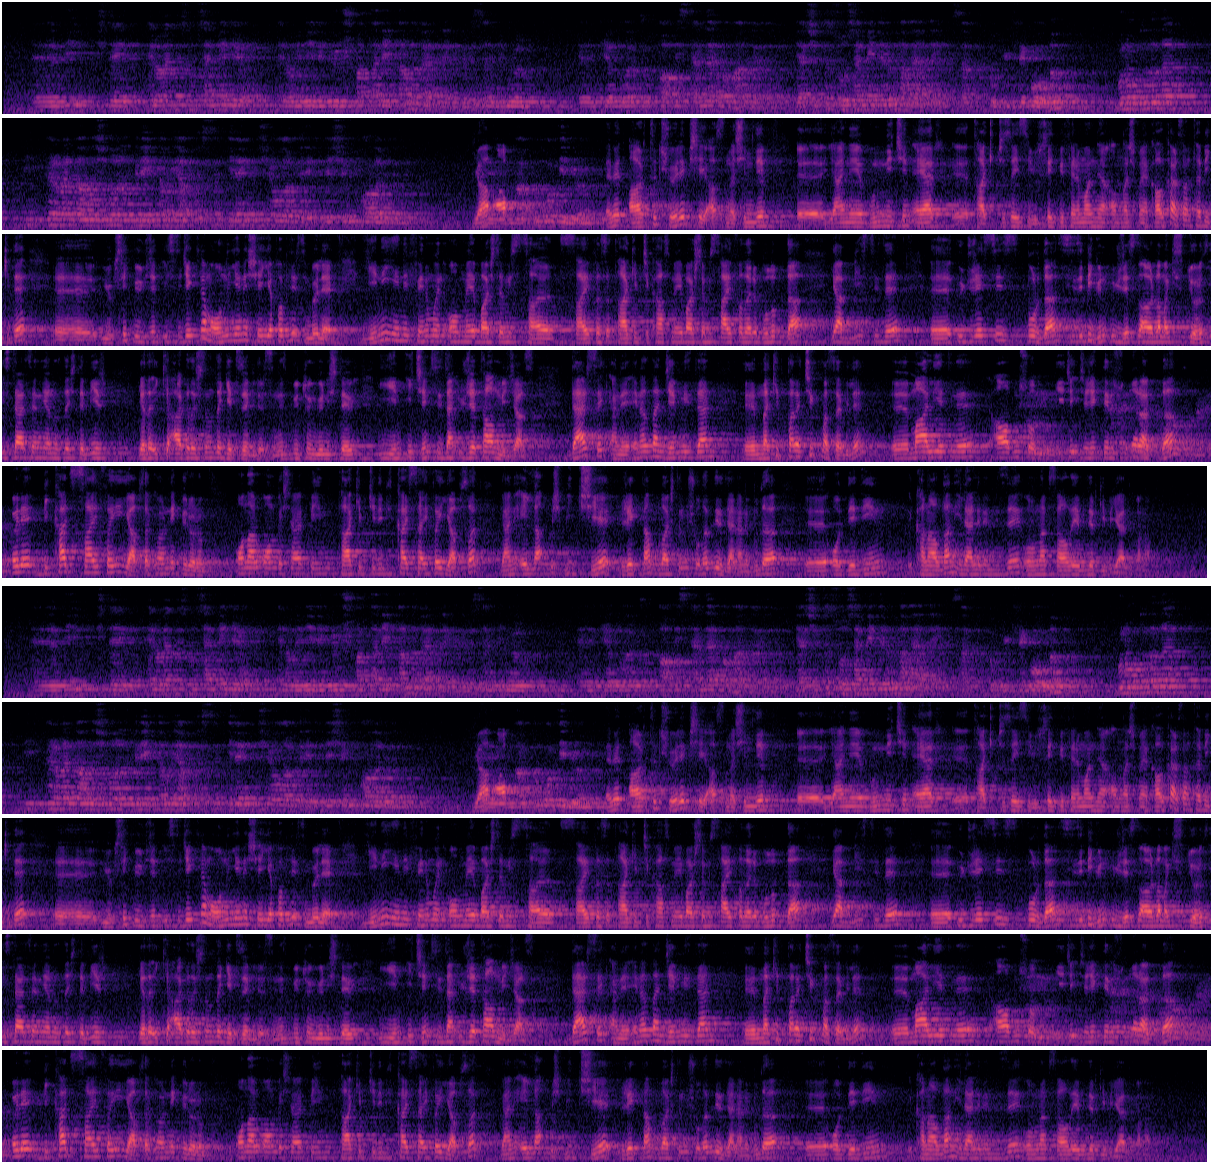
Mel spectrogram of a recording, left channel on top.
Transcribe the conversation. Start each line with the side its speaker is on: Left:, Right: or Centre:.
Right: e, bir işte fenomenle sosyal medya fenomeniyle görüşüp hatta reklam da verdirebiliriz. Hani bilmiyorum e, fiyat olarak çok pahalı isterler mi ama e, gerçekten sosyal medyanın da hayata etkisi artık çok yüksek oldu. Bu noktada da bir fenomenle anlaşıp oranın bir reklamını yaptırsak yine şey olabilir, etkileşim alabilir. E,
Left: Ya
Right: aklıma o geliyor.
Left: Evet artık şöyle bir şey aslında şimdi e, yani bunun için eğer e, takipçi sayısı yüksek bir fenomenle anlaşmaya kalkarsan tabii ki de e, yüksek bir ücret isteyecektir ama onun yerine şey yapabilirsin böyle yeni yeni fenomen olmaya başlamış sa- sayfası takipçi kasmaya başlamış sayfaları bulup da ya biz size e, ücretsiz burada sizi bir gün ücretsiz ağırlamak istiyoruz. İsterseniz yanınızda işte bir ya da iki arkadaşınızı da getirebilirsiniz. Bütün gün işte yiyin için sizden ücret almayacağız dersek hani en azından cebimizden e, nakit para çıkmasa bile e, maliyetini almış
Right: Hmm,
Left: olduğumuz yiyecek içecekleri
Right: evet
Left: sunarak
Right: evet o
Left: da
Right: da olur evet.
Left: Böyle birkaç sayfayı yapsak örnek veriyorum 10'ar 15'er bin takipçili birkaç sayfayı yapsak yani 50-60 bin kişiye reklam ulaştırmış olabiliriz. Yani hani bu da e, o dediğin kanaldan ilerlememize olanak sağlayabilir gibi geldi bana.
